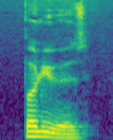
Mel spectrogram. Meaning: female equivalent of pollueur
- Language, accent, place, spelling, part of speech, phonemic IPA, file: French, France, Lyon, pollueuse, noun, /pɔ.lɥøz/, LL-Q150 (fra)-pollueuse.wav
